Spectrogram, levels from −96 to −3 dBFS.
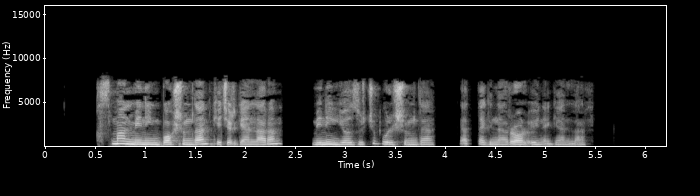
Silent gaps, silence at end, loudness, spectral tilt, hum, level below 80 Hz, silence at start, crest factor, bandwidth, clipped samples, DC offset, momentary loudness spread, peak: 2.39-2.66 s, 3.91-4.12 s, 4.27-4.32 s; 0.8 s; -21 LUFS; -3 dB/octave; none; -62 dBFS; 0.5 s; 18 dB; 8 kHz; under 0.1%; under 0.1%; 15 LU; -4 dBFS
